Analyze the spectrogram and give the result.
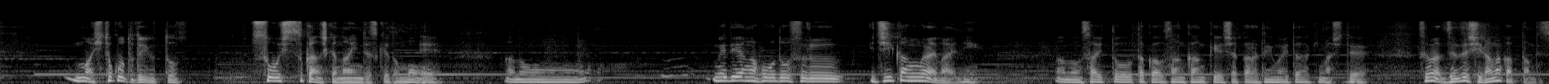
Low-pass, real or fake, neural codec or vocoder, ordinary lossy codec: none; real; none; none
